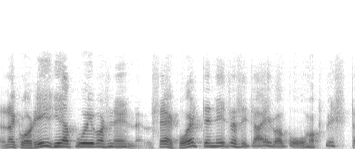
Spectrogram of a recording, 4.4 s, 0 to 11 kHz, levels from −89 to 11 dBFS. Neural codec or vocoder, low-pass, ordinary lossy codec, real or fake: codec, 16 kHz, 0.8 kbps, ZipCodec; 7.2 kHz; none; fake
